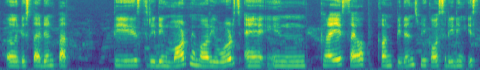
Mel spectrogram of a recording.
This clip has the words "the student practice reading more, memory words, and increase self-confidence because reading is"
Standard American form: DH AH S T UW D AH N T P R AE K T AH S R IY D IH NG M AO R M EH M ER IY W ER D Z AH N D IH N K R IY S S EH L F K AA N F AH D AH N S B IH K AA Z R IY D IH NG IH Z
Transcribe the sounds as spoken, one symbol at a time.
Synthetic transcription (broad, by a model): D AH S T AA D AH N P AA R T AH S R IY D IH NG M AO R M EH M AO IY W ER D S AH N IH N K R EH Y S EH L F K AA N F AH D AH N S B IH K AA S R IY D IH NG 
